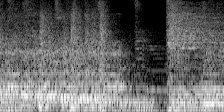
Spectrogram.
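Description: A rock band playing live, with strummed acoustic guitars, an electric guitar and a drum kit. The sound briefly drops about a second and a half in, then the full band comes back in.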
